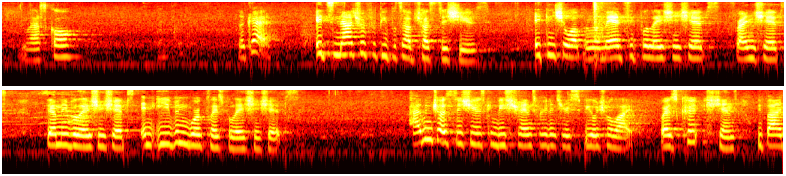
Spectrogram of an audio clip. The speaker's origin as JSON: {"language": "English", "region": "Kingston", "country": "Jamaica", "tie": "born there", "said": "I was born in Kingston, Jamaica. Life in Jamaica for some can be difficult."}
